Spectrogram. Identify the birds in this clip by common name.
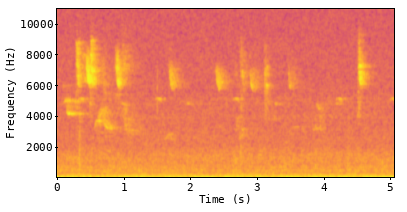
Orange-billed Nightingale-Thrush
